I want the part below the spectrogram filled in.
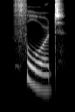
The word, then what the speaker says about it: Ford: Следует помнить о том, что известное название автомобиля Ford следует произносить Ford.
